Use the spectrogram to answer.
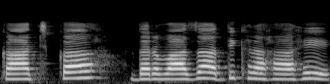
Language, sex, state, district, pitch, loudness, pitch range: Hindi, female, Madhya Pradesh, Bhopal, 250 Hz, -13 LUFS, 245-280 Hz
